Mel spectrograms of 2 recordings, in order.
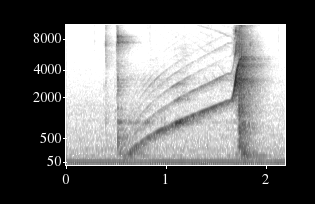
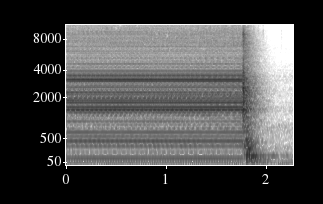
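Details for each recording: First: VESC controller on firmware 6.00 beta 40 running silent HFI sensorless with motor inductance set too low: thin whistle climbs steadily in pitch, then breaks into a harsh burst as the controller loses track of the motor. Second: Outrunner motor on VESC firmware 6.00 beta 40 with silent HFI sensorless control, clean steady high-pitched whine at full speed, then cutting off sharply under full 80 A braking down to zero while tracking position; motor and controller running properly.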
